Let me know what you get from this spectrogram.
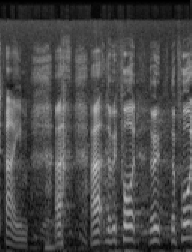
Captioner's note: laughter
